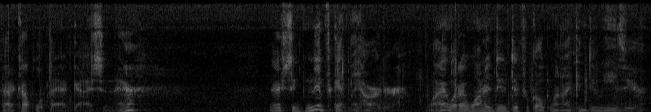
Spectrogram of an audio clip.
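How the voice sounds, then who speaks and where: A man's voice: medium pitch, big pitch swings, brisk, a little hiss or hum. A man doing casual live commentary on a video game, musing in a dry, wry, pedantic way. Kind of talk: casual solo gameplay commentary.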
